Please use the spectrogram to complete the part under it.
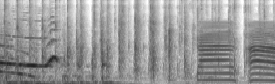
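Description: People clap their hands in rhythm.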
